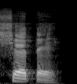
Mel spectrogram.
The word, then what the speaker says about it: siyete: 7 is spelled as S-I-Y-T-E. E-T-E. It means seven. If you notice, Tagalog words with the S-I-Y combination are pronounced as sh. At 7 o'clock, we say alas siete. Alas siete. Alas siete. Alas siete is spelled as A-L-A-S hyphen S-I-Y-E-T-E.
